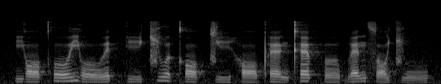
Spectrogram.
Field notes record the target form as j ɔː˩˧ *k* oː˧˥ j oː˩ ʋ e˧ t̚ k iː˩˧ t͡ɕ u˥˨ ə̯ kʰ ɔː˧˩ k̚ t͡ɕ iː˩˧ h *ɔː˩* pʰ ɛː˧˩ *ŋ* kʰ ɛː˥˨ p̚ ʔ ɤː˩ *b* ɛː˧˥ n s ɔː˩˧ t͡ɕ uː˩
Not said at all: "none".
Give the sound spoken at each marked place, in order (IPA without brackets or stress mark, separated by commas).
kʰ, ɔː˩, ŋ, b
